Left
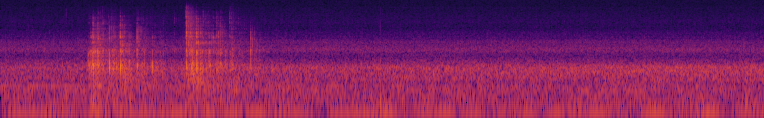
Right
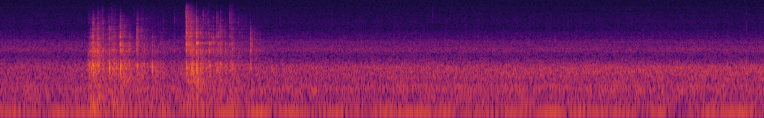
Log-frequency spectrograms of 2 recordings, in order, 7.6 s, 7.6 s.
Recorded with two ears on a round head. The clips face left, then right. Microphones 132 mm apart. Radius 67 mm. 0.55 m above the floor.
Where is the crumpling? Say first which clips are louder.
Right 1 dB; 20° right (ahead or behind), 2.5 m.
